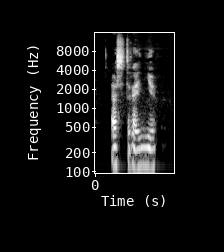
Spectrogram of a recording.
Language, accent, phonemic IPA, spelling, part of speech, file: French, Canada, /as.tʁɛɲ/, astreignes, verb, LL-Q150 (fra)-astreignes.wav
- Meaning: second-person singular present subjunctive of astreindre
